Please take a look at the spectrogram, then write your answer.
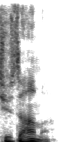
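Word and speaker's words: Uzomah: his name right and he's like it's it's uzama it's um he's my cheapy pick here for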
